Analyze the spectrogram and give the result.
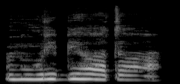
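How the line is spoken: Despairing drawl. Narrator (Russian): протянул эльф, не скрывая своего отчаяния

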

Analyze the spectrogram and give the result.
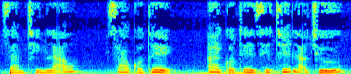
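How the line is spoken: Dazed mutter. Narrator (Vietnamese): Vĩnh Hưng Đế lẩm bẩm

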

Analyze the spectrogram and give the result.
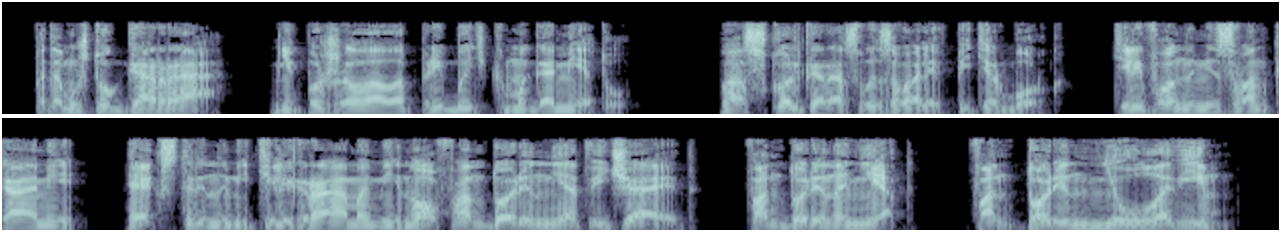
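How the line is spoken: Angry, unstoppable. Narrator (Russian): сердито заговорил Жуковский и уже не мог остановиться

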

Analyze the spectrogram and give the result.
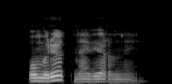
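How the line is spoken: Indifferent, barely audible. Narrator (Russian): безучастно почмокал и сказал еле слышно

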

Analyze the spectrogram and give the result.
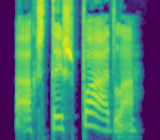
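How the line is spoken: Spiteful sneering curse. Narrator (Russian): Не сдержался в выражениях и злобно ухмыльнулся

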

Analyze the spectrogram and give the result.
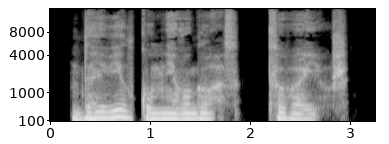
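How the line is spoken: Resigned sigh. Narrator (Russian): Обреченно вздохнул

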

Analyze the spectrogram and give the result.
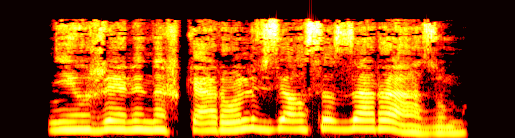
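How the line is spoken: Joyful woman's exclamation. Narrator (Russian): радостно воскликнула приличного вида дамочка

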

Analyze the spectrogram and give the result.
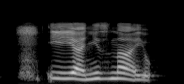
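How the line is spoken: Sobbing bawl. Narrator (Russian): постоянно всхлипывая, проревела Яга

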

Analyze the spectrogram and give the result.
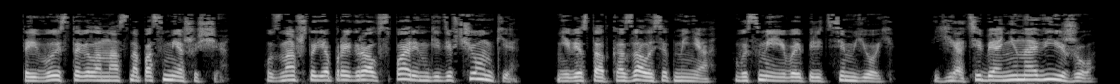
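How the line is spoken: Enraged growl. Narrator (Russian): рычал один из парочки, чьи зрачки налились кровью

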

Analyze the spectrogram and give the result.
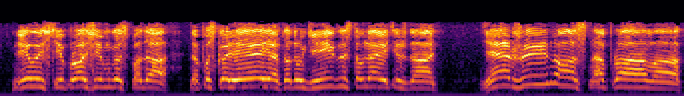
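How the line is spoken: Drunken shouting. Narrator (Russian): кричал захмелевший голос

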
